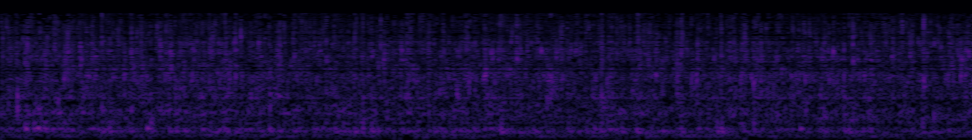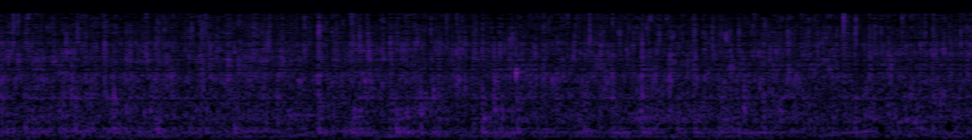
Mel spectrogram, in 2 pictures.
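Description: Tap water runs into a kitchen sink as it fills, with small white flowers dropped into the water. The flow makes a continuous, even gushing rush with no breaks.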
